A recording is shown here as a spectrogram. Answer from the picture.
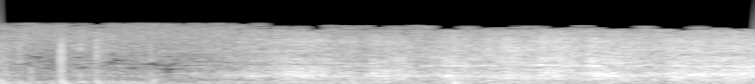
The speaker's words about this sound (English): Wait a minute. Listen. Sounds like a vacuum cleaner. Yes, it does. On the other side of the door.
